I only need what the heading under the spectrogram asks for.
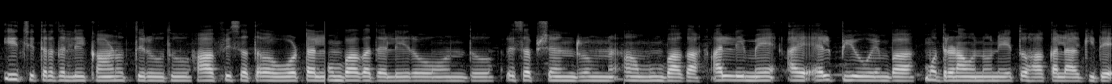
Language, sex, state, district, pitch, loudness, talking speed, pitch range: Kannada, female, Karnataka, Shimoga, 180 Hz, -17 LUFS, 120 wpm, 175-190 Hz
